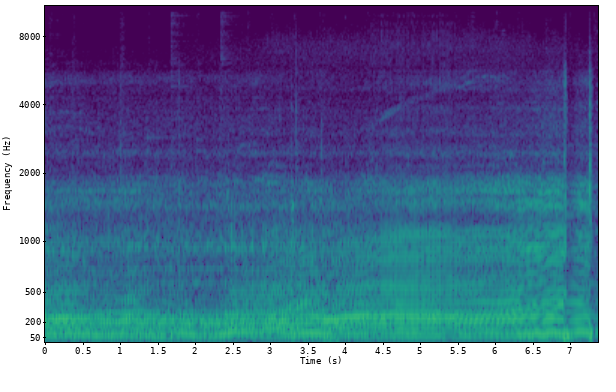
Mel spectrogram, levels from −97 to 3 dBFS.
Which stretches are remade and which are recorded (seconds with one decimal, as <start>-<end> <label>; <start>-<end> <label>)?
0.0-4.3 recorded; 4.3-5.5 remade; 5.5-7.4 recorded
